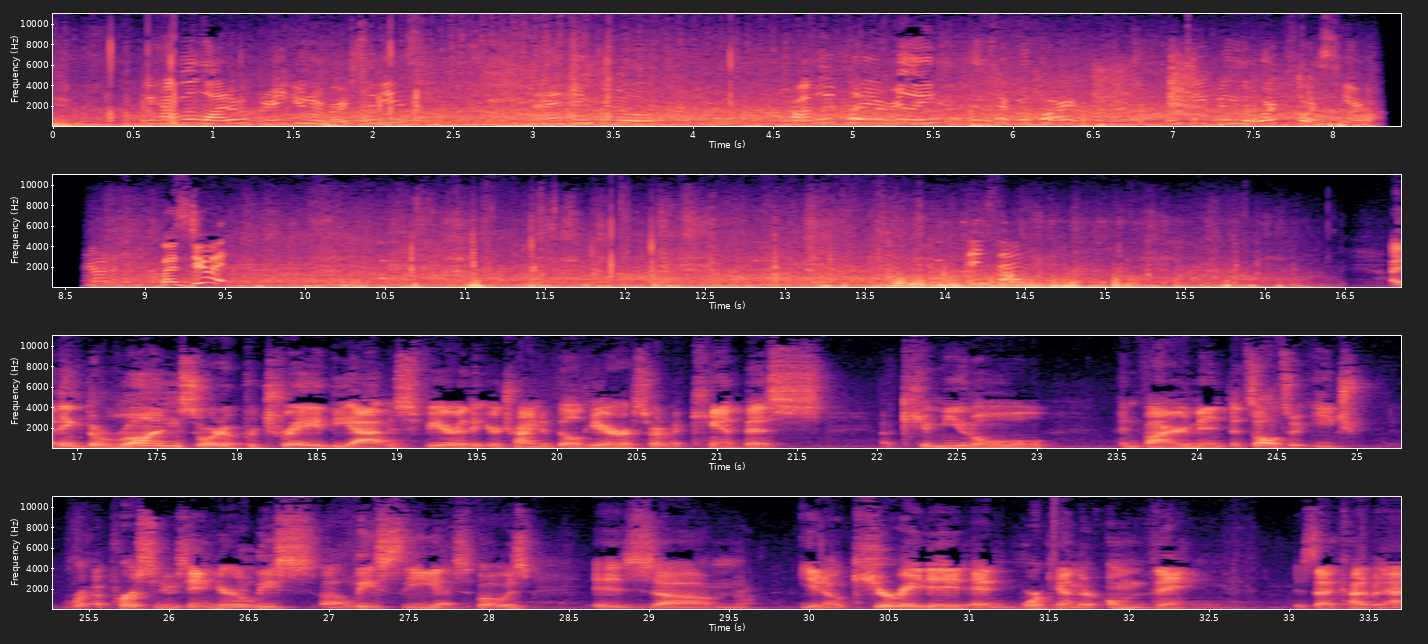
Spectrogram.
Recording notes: for a jog through downtown Providence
